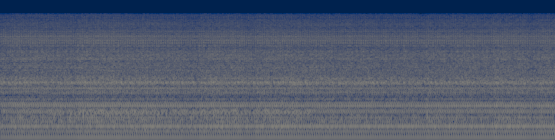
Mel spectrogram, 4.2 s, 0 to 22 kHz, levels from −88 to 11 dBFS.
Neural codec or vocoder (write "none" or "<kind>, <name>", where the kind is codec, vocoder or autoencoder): none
